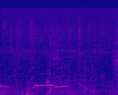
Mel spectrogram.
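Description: Near silence: room tone, with a faint, brief steady hum near the middle.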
